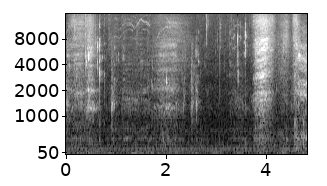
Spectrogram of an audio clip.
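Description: chewing food

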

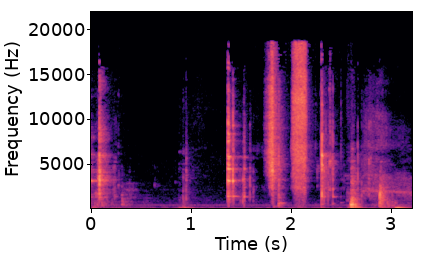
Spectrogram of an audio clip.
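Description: beer bottle being opened

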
